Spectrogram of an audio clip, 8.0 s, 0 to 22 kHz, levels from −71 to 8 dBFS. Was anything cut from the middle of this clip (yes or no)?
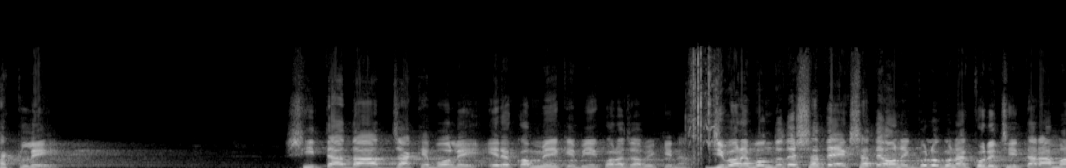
yes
